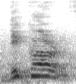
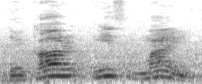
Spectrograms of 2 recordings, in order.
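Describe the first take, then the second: First: It is said quickly with the words run together. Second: It is said slowly with the words apart.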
